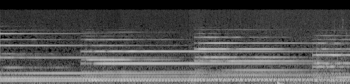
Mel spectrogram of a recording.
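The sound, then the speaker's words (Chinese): Christmas bells ring out in loud, sustained tones, with a fresh chord of strikes roughly every second that blends into the lingering hum of the previous ones. No voices are heard. “啊，是圣诞钟声，快来，我们来欢迎主耶稣。”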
